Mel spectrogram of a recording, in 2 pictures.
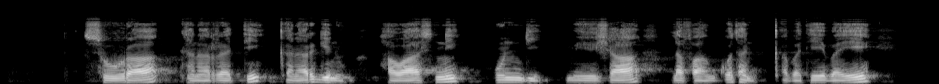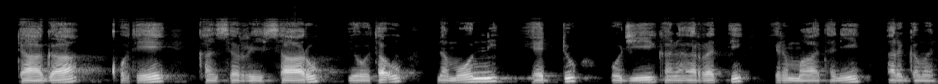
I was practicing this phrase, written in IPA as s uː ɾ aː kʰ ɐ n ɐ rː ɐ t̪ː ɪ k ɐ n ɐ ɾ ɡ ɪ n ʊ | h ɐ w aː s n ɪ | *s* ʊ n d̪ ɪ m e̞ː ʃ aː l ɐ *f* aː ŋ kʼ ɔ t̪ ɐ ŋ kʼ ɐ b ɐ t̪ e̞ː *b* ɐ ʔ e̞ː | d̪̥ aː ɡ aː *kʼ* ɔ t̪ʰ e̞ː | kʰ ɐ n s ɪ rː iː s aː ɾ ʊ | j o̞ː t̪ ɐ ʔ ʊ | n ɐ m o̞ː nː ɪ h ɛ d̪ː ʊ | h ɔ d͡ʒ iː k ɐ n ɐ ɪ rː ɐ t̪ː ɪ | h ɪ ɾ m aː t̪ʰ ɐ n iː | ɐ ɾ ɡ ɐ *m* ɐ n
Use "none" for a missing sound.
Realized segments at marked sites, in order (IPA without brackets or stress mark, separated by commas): h, f, b, kʼ, m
